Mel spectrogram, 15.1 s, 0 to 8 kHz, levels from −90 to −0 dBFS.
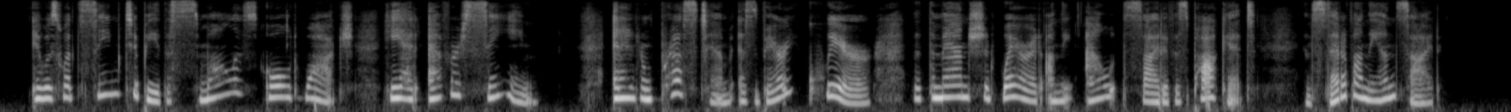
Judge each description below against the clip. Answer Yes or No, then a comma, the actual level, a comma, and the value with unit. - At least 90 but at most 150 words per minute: Yes, average, 145 wpm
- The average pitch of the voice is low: No, very high, 255 Hz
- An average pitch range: No, wide, 6.0 semitones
